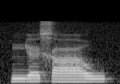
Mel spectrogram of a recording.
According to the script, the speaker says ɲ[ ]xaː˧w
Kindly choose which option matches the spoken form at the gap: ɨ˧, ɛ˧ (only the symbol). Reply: ɛ˧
